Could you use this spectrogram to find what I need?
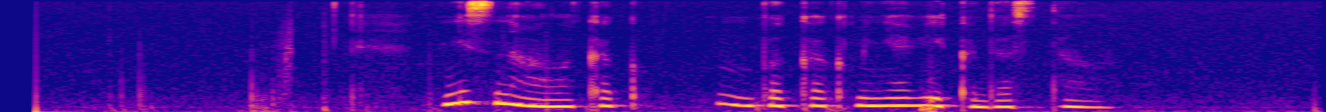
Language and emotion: Russian, neutral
